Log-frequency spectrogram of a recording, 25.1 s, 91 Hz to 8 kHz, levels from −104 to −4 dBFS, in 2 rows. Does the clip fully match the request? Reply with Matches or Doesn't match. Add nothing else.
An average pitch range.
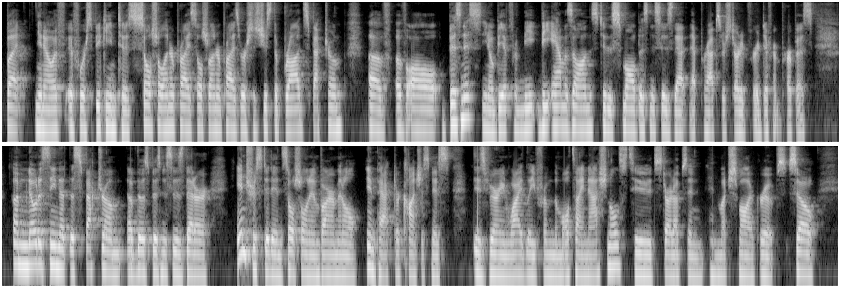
Doesn't match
